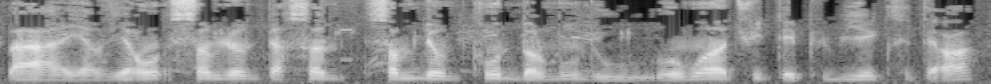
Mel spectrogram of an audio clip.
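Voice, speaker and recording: Deep-voiced man rambling over gameplay. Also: fairly even intonation, fast. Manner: rambling with many fillers and repeats. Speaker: gaming channel host. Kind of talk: casual commentary over gameplay.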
